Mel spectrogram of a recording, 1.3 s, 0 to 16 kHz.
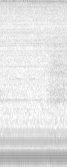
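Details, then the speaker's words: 1957–58 Philips Philetta BD274U tube radio during restoration, switched on after fitting an FM antenna modification: steady low mains hum, even with no crackle, normal while tubes warm up before receiving; magic eye works but weak. "always takes a few seconds for this thing to warm up before it starts receiving and the first thing it's going to start doing is start humming"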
